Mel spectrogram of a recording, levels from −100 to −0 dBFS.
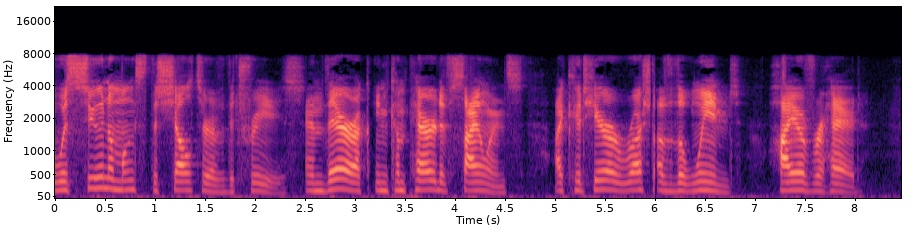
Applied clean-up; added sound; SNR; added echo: none; none; none; none.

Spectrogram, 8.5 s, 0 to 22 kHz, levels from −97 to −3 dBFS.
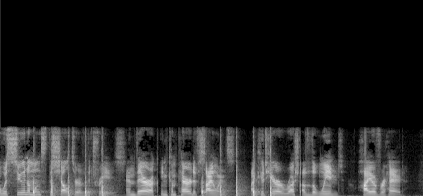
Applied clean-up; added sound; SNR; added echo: none; Knock; 3 dB; none.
